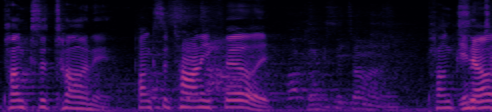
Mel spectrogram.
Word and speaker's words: Punxsutawney: Could you please pronounce that name? Puxtonani? Punxsutawney.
